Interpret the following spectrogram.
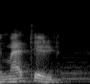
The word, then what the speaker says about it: Mathilde: हमारी main protagonist है मैथिल्ड, तो ये फ्रेंच प्रोनाउंसिएशन है, वैसे इसके बहुत से प्रोनाउंसिएशन है, कोई कोई तो इसे मैथिल्डी भी प्रोनाउंस करता है। तो यहाँ पे प्रोनाउंसिएशन पे ज़्यादा ध्यान मत दीजिए क्योंकि इसके बहुत से प्रोनाउंसिएशन है, हर एक कंट्री में इसका प्रोनाउंसिएशन अलग है।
